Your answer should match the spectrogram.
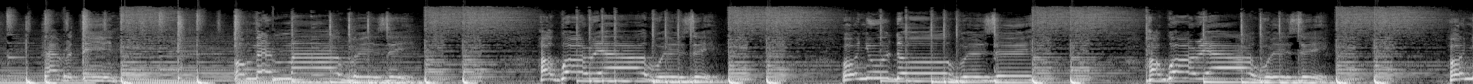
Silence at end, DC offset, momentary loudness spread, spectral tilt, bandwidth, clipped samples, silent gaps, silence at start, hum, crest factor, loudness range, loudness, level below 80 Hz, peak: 0 s; under 0.1%; 6 LU; -5.5 dB/octave; 16.5 kHz; 0.2%; none; 0 s; none; 12 dB; 1 LU; -13 LUFS; -18 dBFS; 0 dBFS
